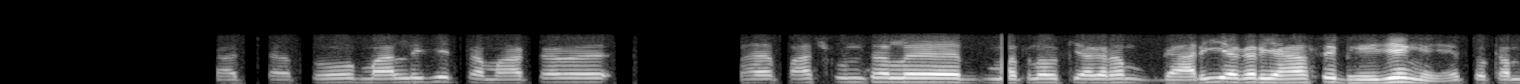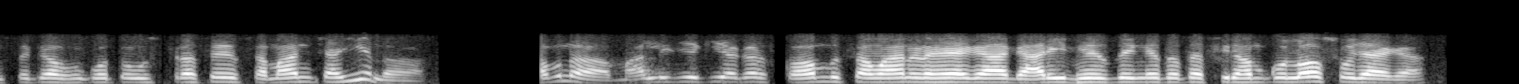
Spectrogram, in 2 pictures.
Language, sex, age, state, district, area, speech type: Hindi, male, 30-45, Bihar, Vaishali, rural, conversation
